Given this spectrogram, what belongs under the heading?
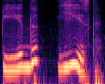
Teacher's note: Після апострофа ми бачимо, що звук ї теж звучить як два звука і зветься йотованим.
